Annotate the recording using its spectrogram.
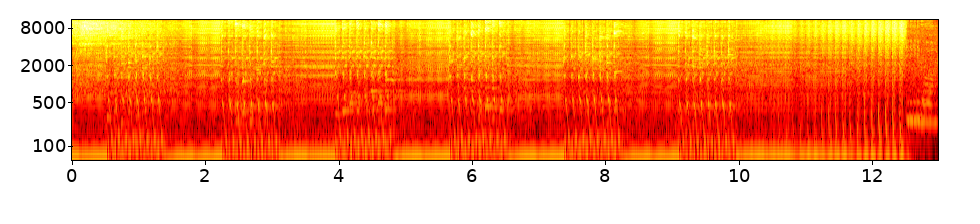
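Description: Dubstep track in full drop: heavy sub-bass under fast, chopped bass-synth patterns and a driving beat, kicking in right after a short break.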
